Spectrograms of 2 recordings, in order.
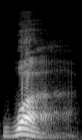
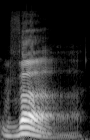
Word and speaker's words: were: one that you've probably heard already which is were the second is i'm going to explain why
